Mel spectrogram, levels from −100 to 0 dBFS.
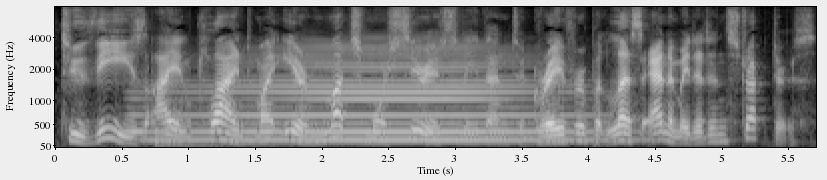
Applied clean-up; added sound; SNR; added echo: none; Wind instrument, woodwind instrument; 5 dB; none.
